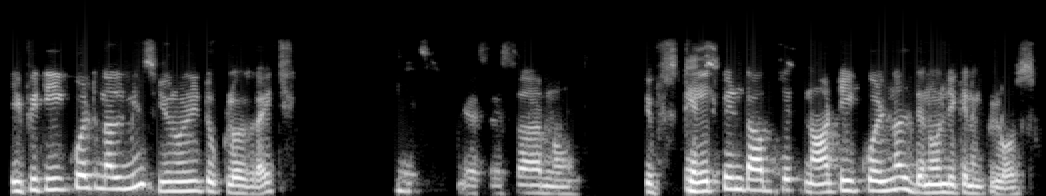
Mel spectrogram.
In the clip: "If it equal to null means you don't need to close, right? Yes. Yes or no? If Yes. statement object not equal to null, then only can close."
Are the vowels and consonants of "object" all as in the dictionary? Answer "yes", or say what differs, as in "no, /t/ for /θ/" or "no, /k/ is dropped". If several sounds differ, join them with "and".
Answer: yes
